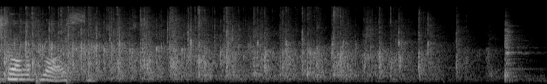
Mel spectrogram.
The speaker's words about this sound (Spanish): So let's give fuerte aplauso al Señor.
